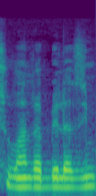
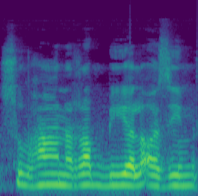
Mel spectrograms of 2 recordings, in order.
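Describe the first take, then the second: First: Rabbi runs straight into 'l' without a y-sound. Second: A y-sound links Rabbi to the 'l'. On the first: The speaker calls it wrong. "बहुत सारे लोग पढ़ते हैं ... तो ये भी गलत है" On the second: The speaker calls it right. "रब्बिल अज़ीम नहीं रब्बियल, ये को मिलाना है लाम से"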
